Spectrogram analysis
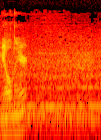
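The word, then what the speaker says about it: Mjölnir: Thor's hammer foreign not that big of a difference in how the English say it and how the say that name actually biggest difference is mule from the English pronunciation and mural from the Norwegian so uh Graham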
